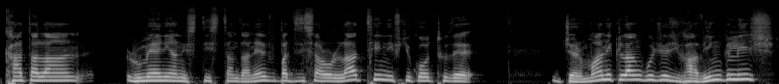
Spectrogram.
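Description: This man has a high, mellow voice, a Greek accent, and a moderate pace. He teaches history in a casual lesson, eagerly explaining and thinking aloud while pointing things out.

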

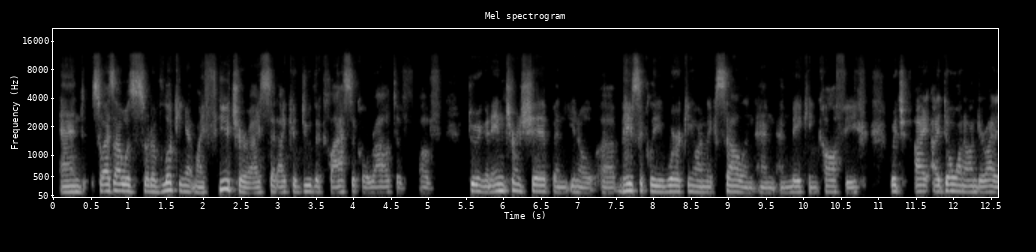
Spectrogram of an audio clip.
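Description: A man's voice: mid-range voice, darkish tone. Young Hungarian-born man, thoughtful guest. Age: 20s. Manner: thoughtful, hedging with fillers. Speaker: guest, student fund director. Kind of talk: interview.

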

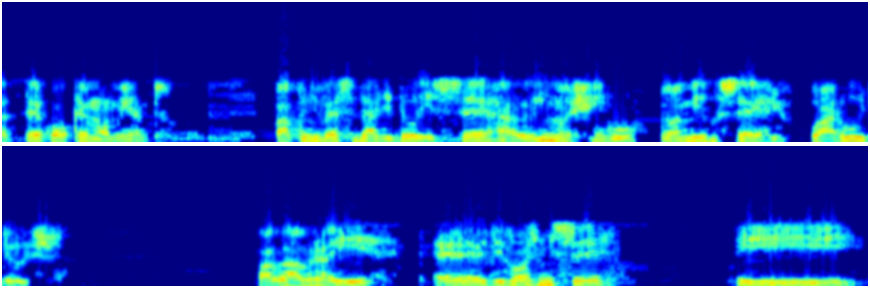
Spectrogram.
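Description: Slow Bahian man over two-way radio. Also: lowish voice, no echo. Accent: Bahian Portuguese. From Bahia, Brazil. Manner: slow, courteous, spells call signs in the phonetic alphabet. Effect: heard over a two-way radio. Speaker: ham radio operator. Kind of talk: radio net sign-off with call signs. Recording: narrow dry radio transmission.

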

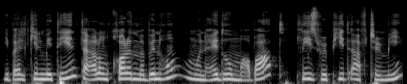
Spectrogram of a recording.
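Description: A woman with an Egyptian Arabic accent hosting an English lesson podcast, explaining clearly and drilling words by repeating them. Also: fairly high pitch, very fast, a little mellow, no echo, studio quality. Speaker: English teacher, podcast host.

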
